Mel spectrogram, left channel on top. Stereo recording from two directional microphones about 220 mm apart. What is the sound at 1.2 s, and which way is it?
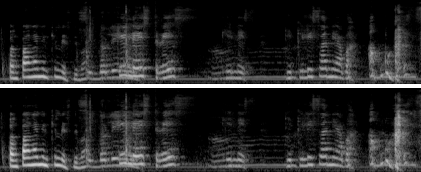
A child's voice, 15° left (ahead or behind).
